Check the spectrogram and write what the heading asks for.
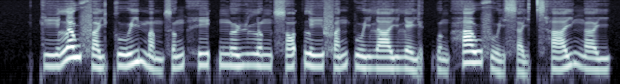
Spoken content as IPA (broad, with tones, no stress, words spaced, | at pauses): kiː˨lɐ˥w fɐ˨jkuː˨˥j mɐ˨˩msʊ˨˥ŋ hiː˧t̚ ŋɵ˨˧ɥ lʊ˧ŋ sɔː˨˥t̚liː˨˧fɐ˨˥npuː˨j laː˨j le˨˩jɪ˨k̚ wʊ˨˩ŋhaː˥wfuː˨˩jsɐ˨˩j t͡sʰaː˨˥j ŋɐ˧j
